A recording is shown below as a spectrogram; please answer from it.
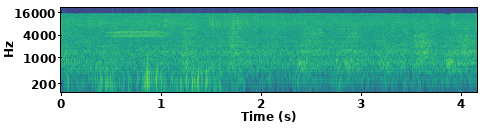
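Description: Freight train of Koki container flatcars rolling past on a viaduct. The rolling noise is steady, with a cluster of louder rumbling wheel knocks about a second in.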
